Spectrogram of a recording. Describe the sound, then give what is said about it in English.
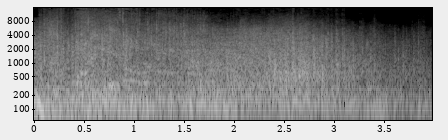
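Explosion destroying building foundations, heard as a dense, loud, rumbling roar of broad noise. It stays fairly steady for about four seconds and eases slightly toward the end. “Now those foundations are gone. Sorry. It just explodes.”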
